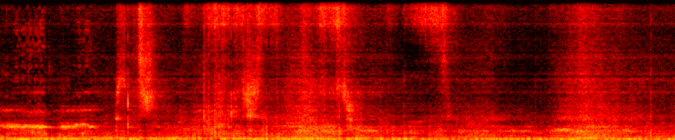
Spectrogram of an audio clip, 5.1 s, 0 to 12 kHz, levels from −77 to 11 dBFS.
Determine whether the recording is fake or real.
fake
